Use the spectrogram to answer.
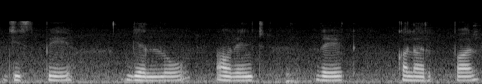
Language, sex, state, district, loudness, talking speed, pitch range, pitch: Hindi, female, Madhya Pradesh, Dhar, -17 LUFS, 85 wpm, 185-195 Hz, 190 Hz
